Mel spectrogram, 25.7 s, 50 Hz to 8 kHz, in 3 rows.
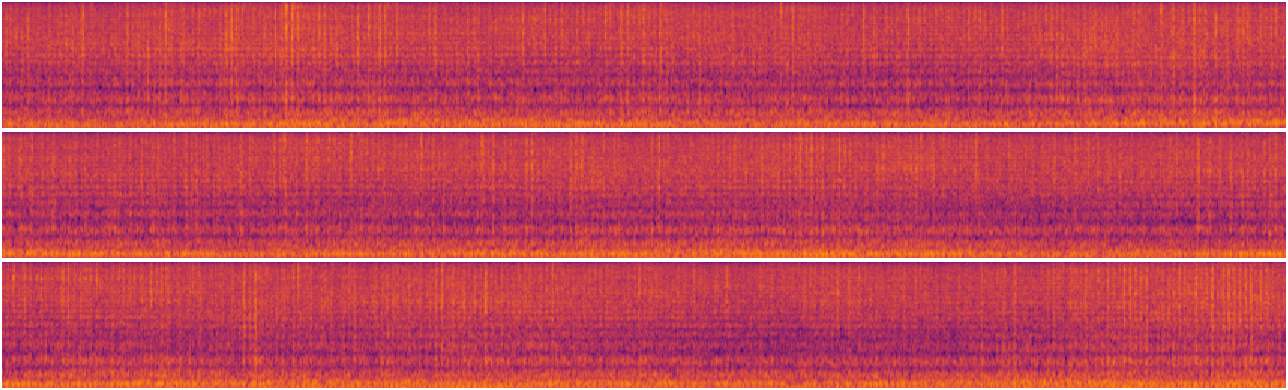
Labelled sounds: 5.3	5.6	vessel noise, 6.7 to 6.9 kHz
17.2	17.4	vessel noise, 5.1 to 5.4 kHz

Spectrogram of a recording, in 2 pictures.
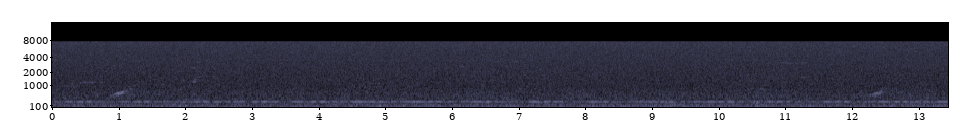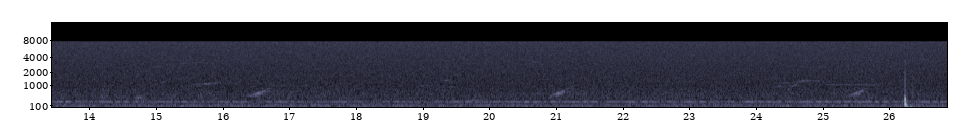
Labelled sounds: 0.4	0.7	humpback whale, 1.1 to 1.3 kHz
15.5	16.0	humpback whale, 1.0 to 1.3 kHz
24.6	25.3	humpback whale, 0.99 to 1.4 kHz

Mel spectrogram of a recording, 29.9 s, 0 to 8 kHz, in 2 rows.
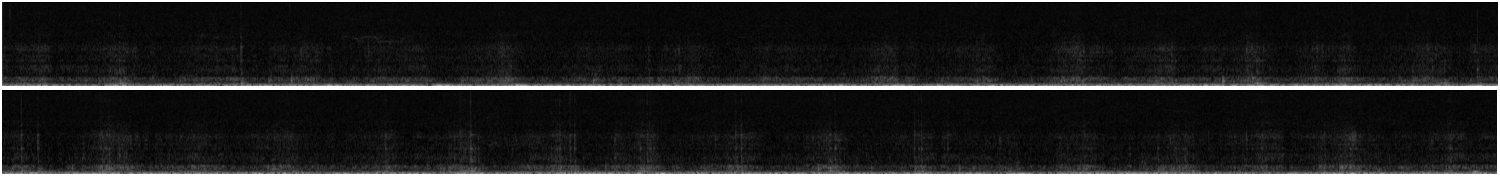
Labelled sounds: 3.4	4.1	killer whale, 1.3 to 2.3 kHz

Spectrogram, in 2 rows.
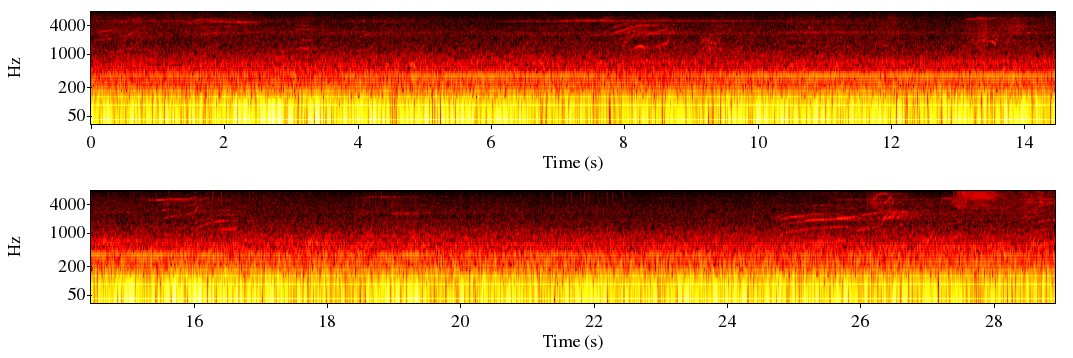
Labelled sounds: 1.4	2.6	killer whale, southern resident, 2.7 to 5.6 kHz
6.9	8.8	killer whale, southern resident, 1.4 to 6.1 kHz
13.0	14.1	killer whale, southern resident, 1.7 to 5.9 kHz
18.5	19.4	killer whale, southern resident, 2.5 to 6.8 kHz
24.7	26.9	killer whale, southern resident, 1.1 to 6.9 kHz

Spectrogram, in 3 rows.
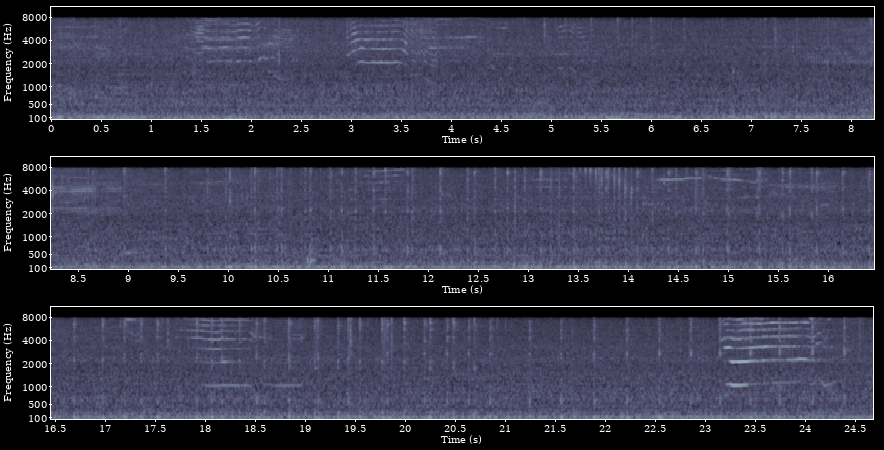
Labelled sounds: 1.3	2.6	killer whale, 1.7 to 8.0 kHz
2.8	4.2	killer whale, J pod, 1.6 to 8.0 kHz
4.9	5.8	killer whale, 3.1 to 7.1 kHz
7.2	9.3	killer whale, 1.7 to 8.0 kHz
9.6	16.2	killer whale, 3.0 to 8.0 kHz
17.6	19.1	killer whale, J pod, 0.88 to 8.0 kHz
22.9	24.5	killer whale, J pod, 0.74 to 8.0 kHz

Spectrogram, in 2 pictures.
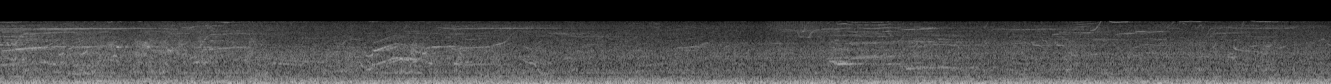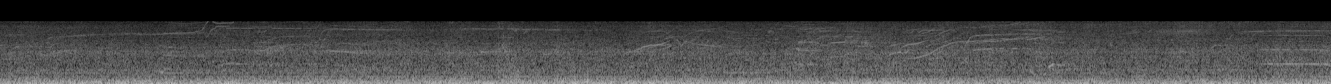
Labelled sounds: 12.2	12.8	killer whale, southern resident, 1.3 to 3.3 kHz
16.5	17.3	killer whale, southern resident, 4.8 to 6.3 kHz
17.8	18.9	killer whale, southern resident, 4.3 to 7.5 kHz
19.6	20.5	killer whale, southern resident, 1.8 to 4.9 kHz
21.3	22.1	killer whale, southern resident, 0.99 to 7.9 kHz
25.7	26.6	killer whale, southern resident, 3.8 to 5.8 kHz

